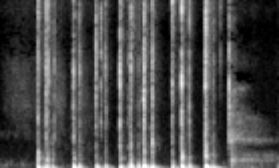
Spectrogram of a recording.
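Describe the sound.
Typing a note on a computer keyboard: many quick keystrokes in uneven bursts, crisp and moderately loud, with short pauses between groups and no voices.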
